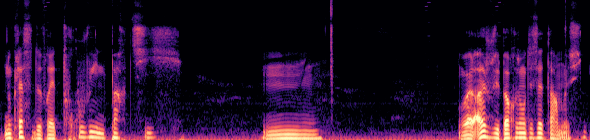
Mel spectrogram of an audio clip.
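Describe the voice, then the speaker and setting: A man's voice: fairly low pitch, unhurried, creaky, long pauses, darkish tone. A man with a French accent giving casual, rambling gameplay commentary, full of fillers and asides to his viewers. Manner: rambling, filler-heavy, addresses viewers directly. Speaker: gaming YouTuber.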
